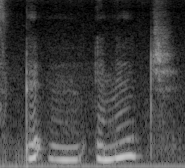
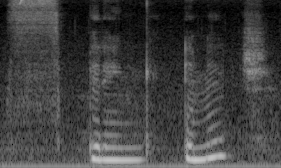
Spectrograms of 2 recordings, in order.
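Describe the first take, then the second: First: The first word ends in a short -in sound. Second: The first word ends in a full -ing sound. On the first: This is the speaker's everyday Southern way. "if I were to read over that word fast, um, it would probably come out like spittin' image" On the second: This is the proper, careful way. "It's technically spitting image"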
